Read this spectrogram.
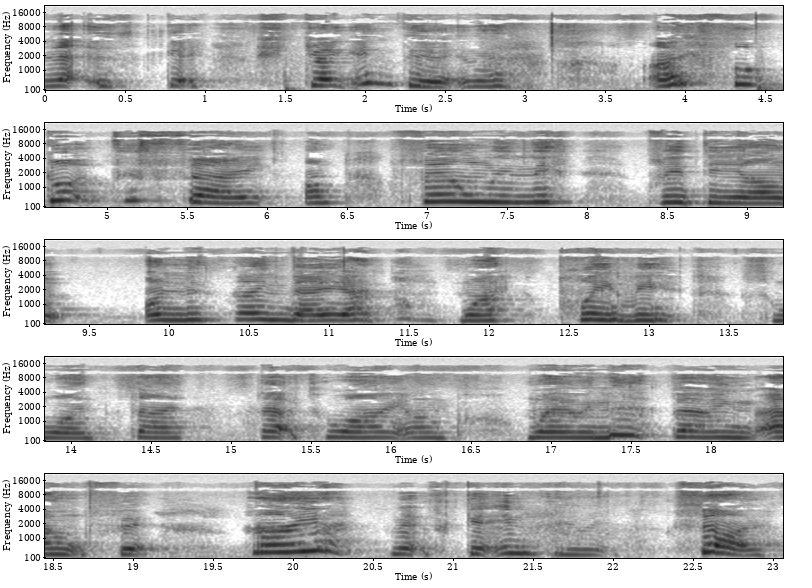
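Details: Young woman with cerebral palsy talking informally to camera, no speech disorder named: speech with cerebral palsy (possible dysarthria).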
